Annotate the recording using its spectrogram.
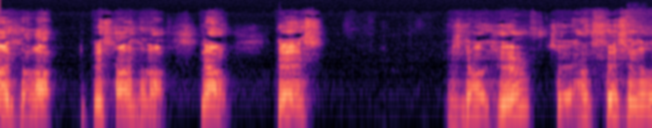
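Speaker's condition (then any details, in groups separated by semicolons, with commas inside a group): Mouth cancer surgery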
